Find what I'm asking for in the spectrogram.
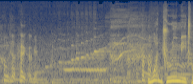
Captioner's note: whistles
